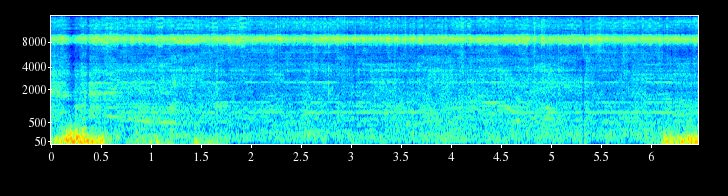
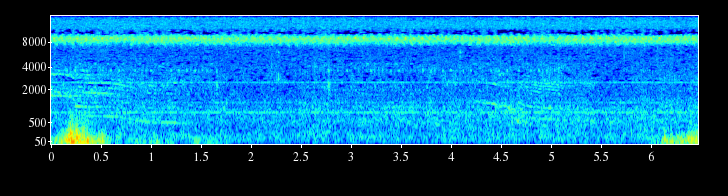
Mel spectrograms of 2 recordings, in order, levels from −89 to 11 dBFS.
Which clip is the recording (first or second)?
second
